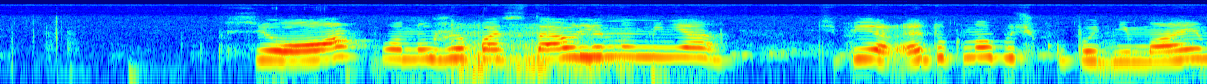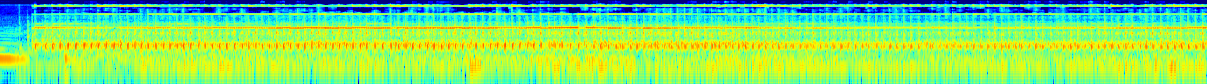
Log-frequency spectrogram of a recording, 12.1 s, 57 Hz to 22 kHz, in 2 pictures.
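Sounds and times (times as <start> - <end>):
alarm clock ringing: 6.2 - 12.0.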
